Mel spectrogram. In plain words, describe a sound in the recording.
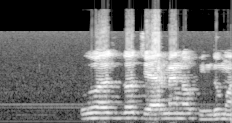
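A young man speaks close to a microphone, as if on an online class.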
